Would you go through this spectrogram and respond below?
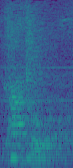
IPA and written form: ˈkætl̩ɒg (catalog)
